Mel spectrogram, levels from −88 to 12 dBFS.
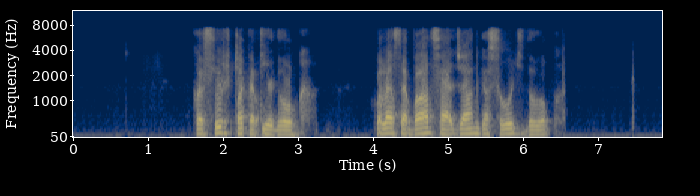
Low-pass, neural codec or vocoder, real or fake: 7.2 kHz; codec, 16 kHz, 1 kbps, FreqCodec, larger model; fake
